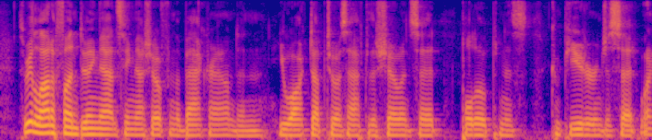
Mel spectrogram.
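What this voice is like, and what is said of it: Usual voice. Nothing is said of it.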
